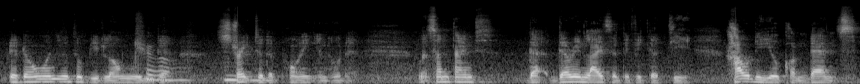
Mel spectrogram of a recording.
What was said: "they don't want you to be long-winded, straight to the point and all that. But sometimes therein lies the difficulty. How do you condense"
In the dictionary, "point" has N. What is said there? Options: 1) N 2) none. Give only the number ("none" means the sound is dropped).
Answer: 1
